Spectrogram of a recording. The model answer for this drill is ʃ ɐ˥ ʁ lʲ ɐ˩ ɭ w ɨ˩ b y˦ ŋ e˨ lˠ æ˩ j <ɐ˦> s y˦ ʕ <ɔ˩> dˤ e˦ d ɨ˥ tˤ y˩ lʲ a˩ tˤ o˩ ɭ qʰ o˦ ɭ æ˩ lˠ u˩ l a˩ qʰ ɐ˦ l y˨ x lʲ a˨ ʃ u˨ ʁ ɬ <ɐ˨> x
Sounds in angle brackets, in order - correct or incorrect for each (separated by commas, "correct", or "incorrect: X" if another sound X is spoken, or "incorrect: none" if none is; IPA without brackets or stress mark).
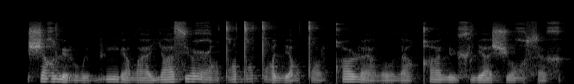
incorrect: a˦, correct, incorrect: ɐ˩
